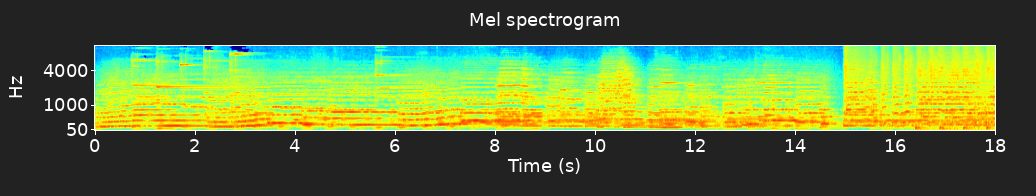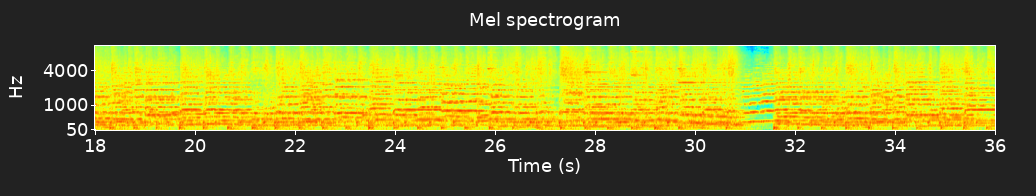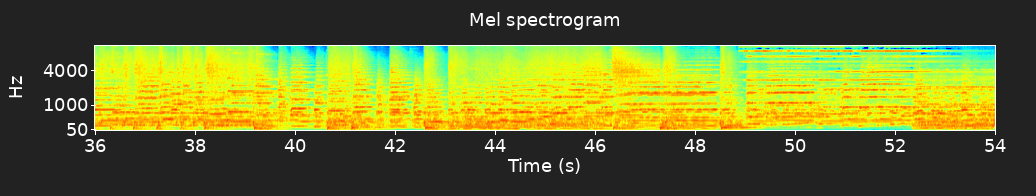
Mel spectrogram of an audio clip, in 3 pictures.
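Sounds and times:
wind band playing: 0:00.0 - 0:54.0
percussion beat: 0:00.8 - 0:03.6, 0:15.0 - 0:31.0, 0:31.6 - 0:39.8, 0:48.5 - 0:54.0.

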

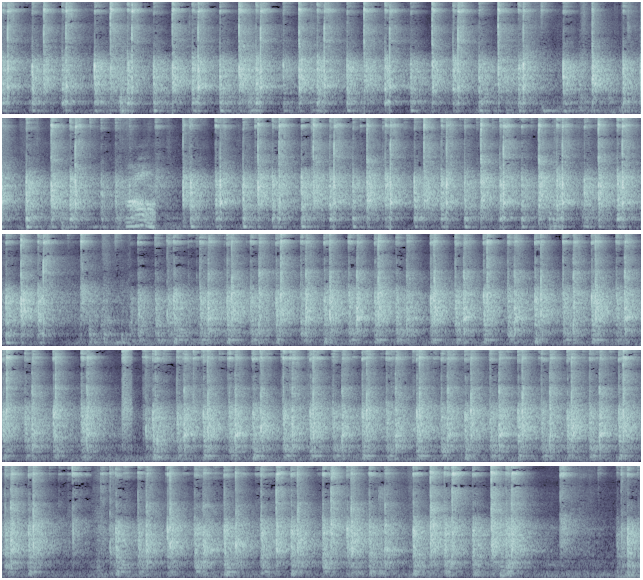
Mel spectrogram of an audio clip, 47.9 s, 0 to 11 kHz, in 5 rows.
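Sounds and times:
table tennis ball rally: 0:00.0 - 0:47.9.

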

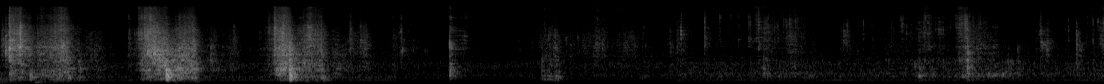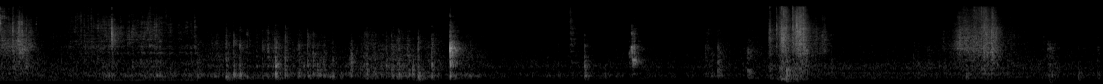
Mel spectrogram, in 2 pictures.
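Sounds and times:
cabbage leaves rustling and squeaking: 0:20.5 - 0:21.2.

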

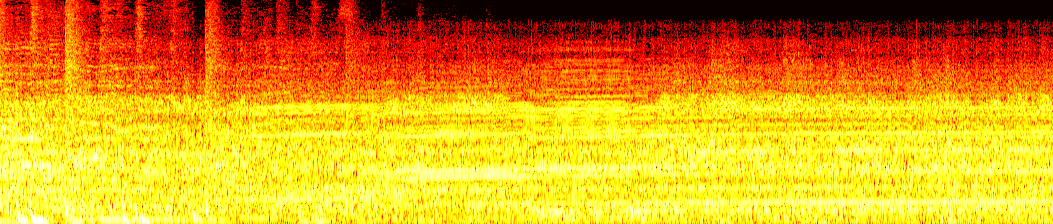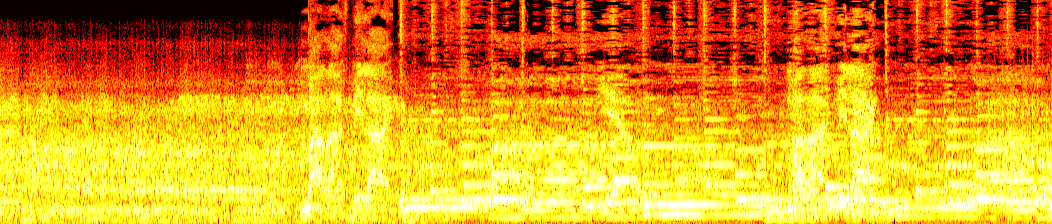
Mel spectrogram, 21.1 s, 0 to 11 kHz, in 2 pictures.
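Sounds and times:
motorcycle engine running: 0:00.0 - 0:13.5, 0:14.6 - 0:21.0
wind rushing over microphone: 0:05.2 - 0:06.9.

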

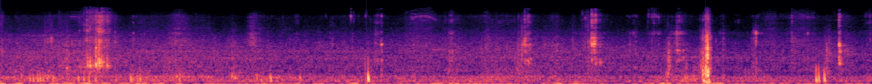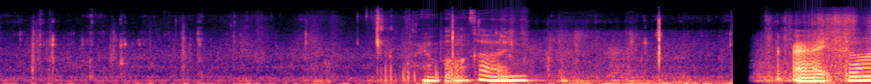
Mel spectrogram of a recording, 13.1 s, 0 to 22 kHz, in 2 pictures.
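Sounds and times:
person chewing: 0:00.1 - 0:09.6.

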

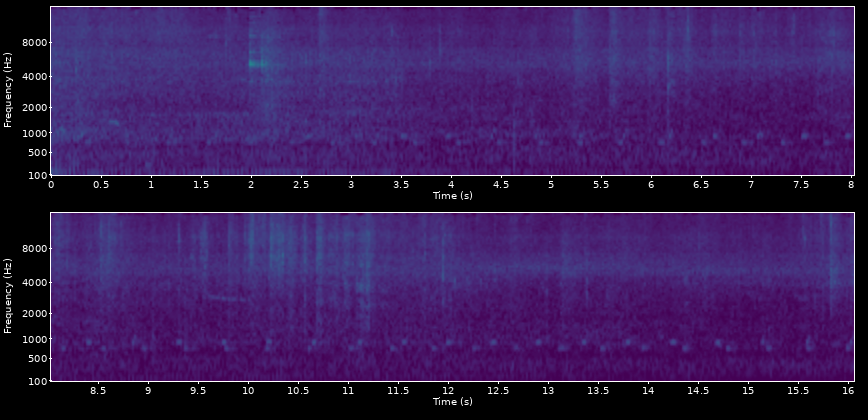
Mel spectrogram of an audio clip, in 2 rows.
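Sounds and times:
soft crackles and rustles: 0:07.5 - 0:12.2.

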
